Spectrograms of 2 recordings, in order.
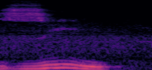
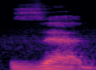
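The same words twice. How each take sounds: First: The letter is said the American way, 'zee'. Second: The letter is said the Canadian way, 'zed'.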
